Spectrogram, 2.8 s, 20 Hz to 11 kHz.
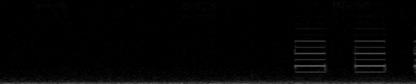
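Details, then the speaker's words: MJX Bugs 3 Pro GPS drone: three short high-pitched beeps about 0.4 s apart signal the first phase of low-voltage return-to-home, triggered quickly after the 1 km distance failsafe; battery indicator showing two bars. "now the first phase of low voltage return to home kicked in wow that was pretty fast"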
